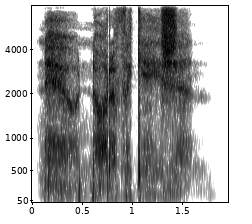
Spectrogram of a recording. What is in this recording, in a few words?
asmr girl new notification; ringtone; asmr ringtones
